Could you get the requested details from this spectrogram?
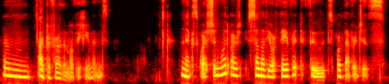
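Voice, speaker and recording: A woman voicing the smug, envious Wicked Witch in a soft ASMR roleplay, talking slyly and haughtily with hesitant pauses. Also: medium pitch. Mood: smug, chatty. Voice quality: breathy, creaky, often near whispering. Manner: sly, haughty, hesitant with many drawn-out pauses. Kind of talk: ASMR roleplay, soft-spoken chatty answers to listener questions.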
